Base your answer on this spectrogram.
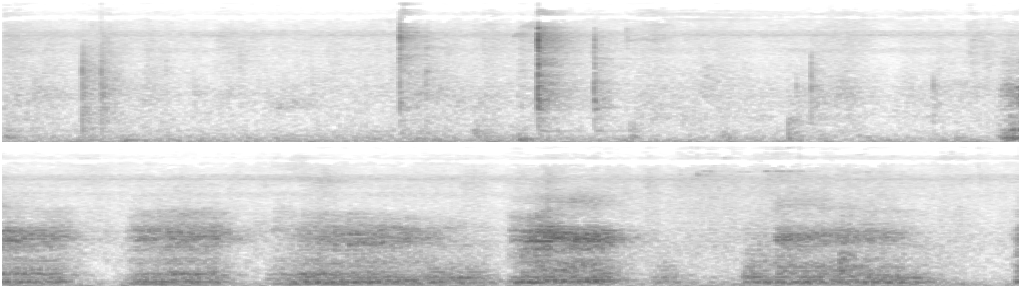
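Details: Puppies playing and play-fighting indoors. A few sharp knocks come first, then about five rough, mid-pitched growling bursts that swell and fade in the second half, each lasting under a second.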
